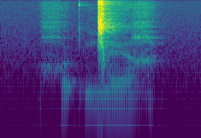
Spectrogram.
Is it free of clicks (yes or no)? no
